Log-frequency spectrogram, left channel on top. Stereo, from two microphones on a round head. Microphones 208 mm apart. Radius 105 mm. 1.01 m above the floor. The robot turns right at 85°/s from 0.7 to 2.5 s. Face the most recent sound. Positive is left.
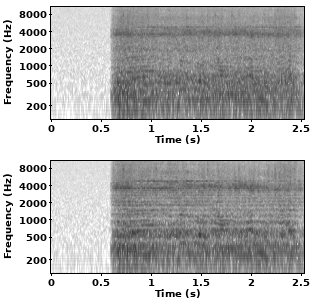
No sound to turn to.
